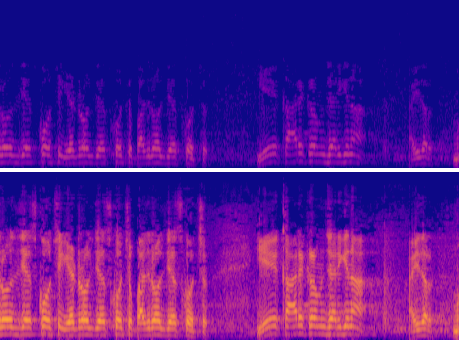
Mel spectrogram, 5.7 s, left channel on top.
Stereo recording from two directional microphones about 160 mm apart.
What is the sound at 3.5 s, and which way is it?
Speech, 15° right (ahead or behind).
